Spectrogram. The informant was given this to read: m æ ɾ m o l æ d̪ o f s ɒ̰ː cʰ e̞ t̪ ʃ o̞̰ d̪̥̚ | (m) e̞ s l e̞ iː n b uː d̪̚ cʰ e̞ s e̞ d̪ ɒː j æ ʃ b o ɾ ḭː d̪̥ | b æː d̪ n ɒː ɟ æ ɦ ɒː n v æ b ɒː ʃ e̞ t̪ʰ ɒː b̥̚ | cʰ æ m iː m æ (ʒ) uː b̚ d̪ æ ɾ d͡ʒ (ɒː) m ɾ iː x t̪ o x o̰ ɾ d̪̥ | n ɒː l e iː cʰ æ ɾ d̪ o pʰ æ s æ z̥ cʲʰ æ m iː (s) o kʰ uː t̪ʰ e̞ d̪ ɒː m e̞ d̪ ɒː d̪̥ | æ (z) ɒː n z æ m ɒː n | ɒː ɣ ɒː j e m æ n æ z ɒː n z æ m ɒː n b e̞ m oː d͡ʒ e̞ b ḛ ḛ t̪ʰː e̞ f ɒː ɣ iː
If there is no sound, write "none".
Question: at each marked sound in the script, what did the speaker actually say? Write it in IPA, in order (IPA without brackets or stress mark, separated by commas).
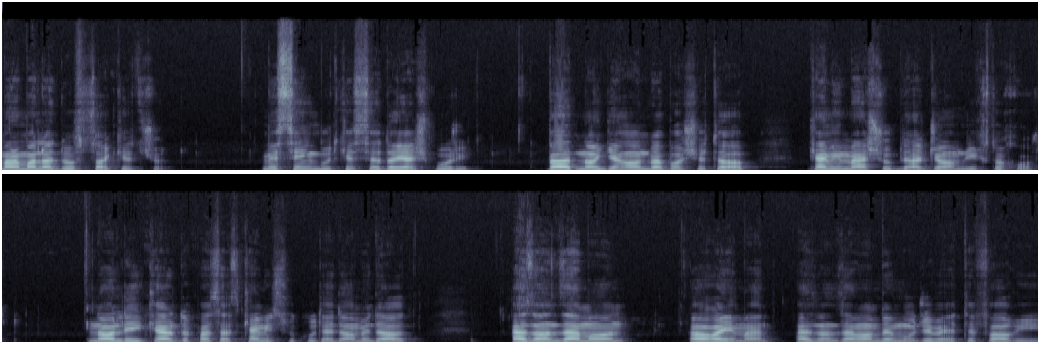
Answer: m, ʃ, ɒː, s, z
